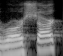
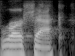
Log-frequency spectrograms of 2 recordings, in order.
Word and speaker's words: Rorschach: we talked about the Rorschach test on the last one I view that I just got to correct you Ben because everyone's been real upset with your pronunciation here it's Rorschach and we were just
